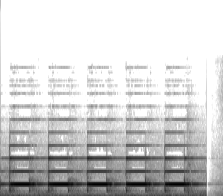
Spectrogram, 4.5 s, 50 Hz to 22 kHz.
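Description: Pollak adjustable backup alarm, set to its highest 112 dB setting, beeping: a loud, steady high-pitched tone pulsing on and off at a little over one beep a second, about five beeps.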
